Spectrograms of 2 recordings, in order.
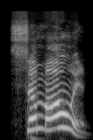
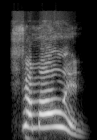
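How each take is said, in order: First: Mock scream. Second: Sudden loud commentator yell; Cole's shout. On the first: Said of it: "Michael Cole screams". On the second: Retold or imitated. Podcaster mimicking the commentator's call, shouting. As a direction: belt it like a ringside announcer. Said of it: "and Michael Cole goes".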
